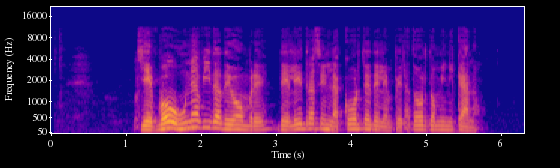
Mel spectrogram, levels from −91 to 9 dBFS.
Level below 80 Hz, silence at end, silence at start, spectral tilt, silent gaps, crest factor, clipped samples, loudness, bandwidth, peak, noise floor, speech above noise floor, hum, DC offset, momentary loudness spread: -60 dBFS; 0.65 s; 1.15 s; -7.5 dB/octave; none; 22 dB; under 0.1%; -22 LUFS; 11.5 kHz; 0 dBFS; -79 dBFS; 58 dB; none; under 0.1%; 15 LU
